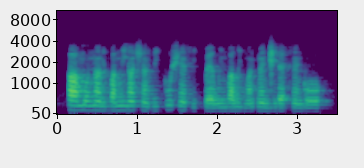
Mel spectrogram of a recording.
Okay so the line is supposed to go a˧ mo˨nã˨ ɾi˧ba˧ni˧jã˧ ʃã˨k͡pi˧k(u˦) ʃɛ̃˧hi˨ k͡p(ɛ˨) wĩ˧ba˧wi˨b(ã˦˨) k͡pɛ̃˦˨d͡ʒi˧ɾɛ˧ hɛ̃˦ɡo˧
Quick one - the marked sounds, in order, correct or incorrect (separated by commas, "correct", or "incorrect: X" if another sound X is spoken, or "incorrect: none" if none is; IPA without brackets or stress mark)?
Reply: correct, correct, incorrect: ã˨˦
